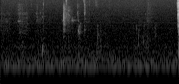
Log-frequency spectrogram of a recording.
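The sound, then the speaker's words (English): Quiet wet mouth sounds of someone sipping water: a few soft slurps and swallows over a low steady hum, ending with a small sharp click. No one speaks. “That's just the agua again. Not be dry.”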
